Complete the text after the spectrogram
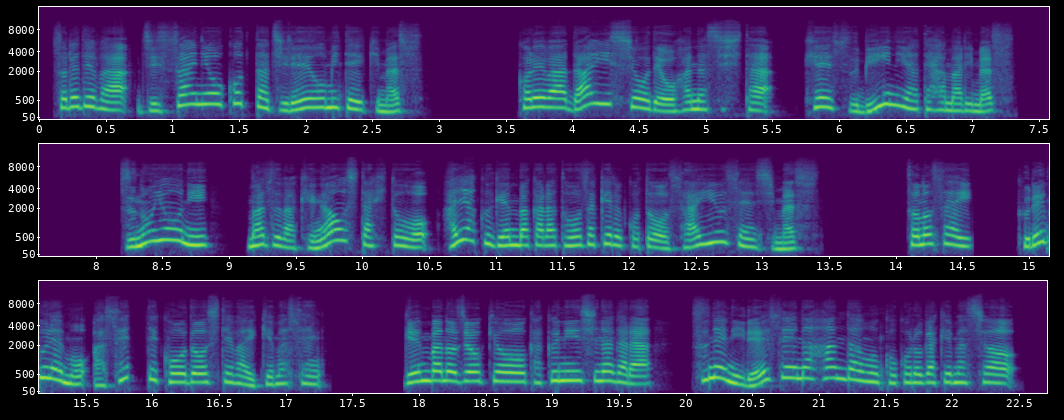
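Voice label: Japanese, female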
